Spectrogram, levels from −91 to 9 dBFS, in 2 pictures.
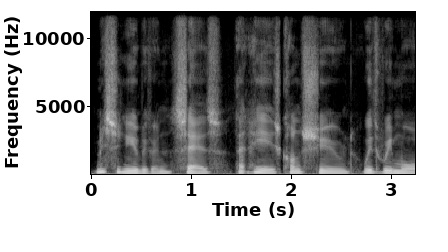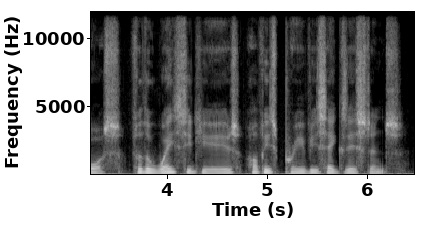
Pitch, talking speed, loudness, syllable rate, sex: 120 Hz, 160 wpm, -17 LUFS, 4.7 syllables/s, male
